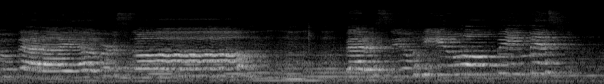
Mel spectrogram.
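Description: A child singing a musical-theatre song with accompaniment, holding long notes, with a softer stretch about halfway through.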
